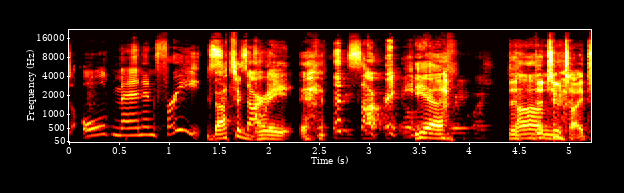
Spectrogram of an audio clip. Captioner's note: laughs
